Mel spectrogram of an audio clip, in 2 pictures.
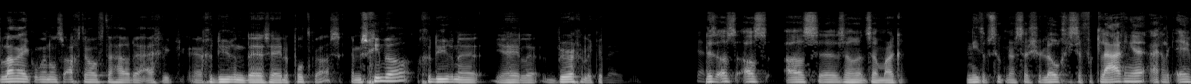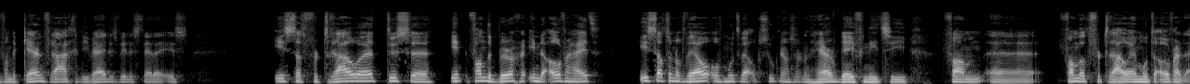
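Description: Speech, carried over a call link whose audio stops around 12 kHz. From 6.02 to 7.06 s the voice drops by about 26 dB and turns faint, likely one channel inverted cancelling in mono. At 9.01 s the sound smears into a fading buzz, then near silence for about 0.57 s. The audio resumes at 9.70 s with a gap, likely a long network dropout.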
